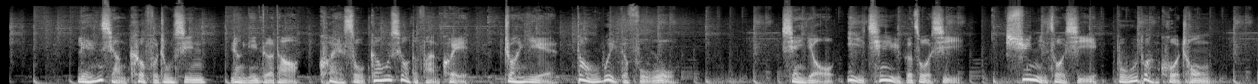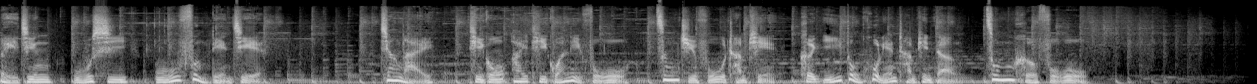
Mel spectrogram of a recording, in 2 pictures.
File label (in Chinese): 男25, 国语男声配音; 联想服务; 央视大气专题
